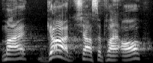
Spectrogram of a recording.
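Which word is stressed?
God. The stress is on "God".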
